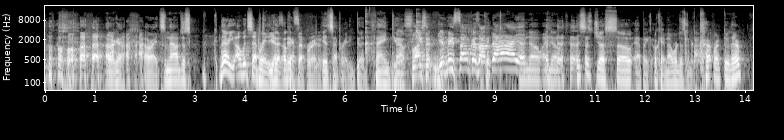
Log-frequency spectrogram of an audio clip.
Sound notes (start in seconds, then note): 0.0 laugh; 9.8 laugh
